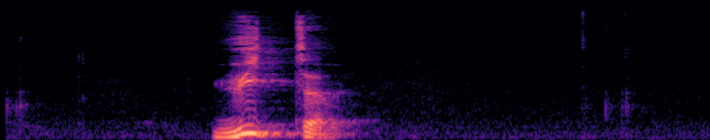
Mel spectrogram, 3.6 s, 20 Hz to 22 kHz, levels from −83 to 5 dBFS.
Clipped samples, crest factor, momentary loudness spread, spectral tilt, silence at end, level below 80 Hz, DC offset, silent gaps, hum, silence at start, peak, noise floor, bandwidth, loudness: under 0.1%; 20 dB; 21 LU; -6 dB/octave; 1.85 s; -60 dBFS; under 0.1%; none; none; 1.05 s; -2 dBFS; -64 dBFS; 14.5 kHz; -17 LUFS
